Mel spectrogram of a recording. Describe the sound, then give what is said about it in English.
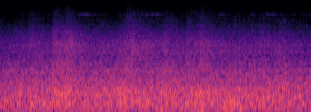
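A subway train running through central Moscow, heard as a loud, continuous rumble with rattling wheels and track noise, steady throughout with no voices. “The subway train returns to central Moscow.”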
